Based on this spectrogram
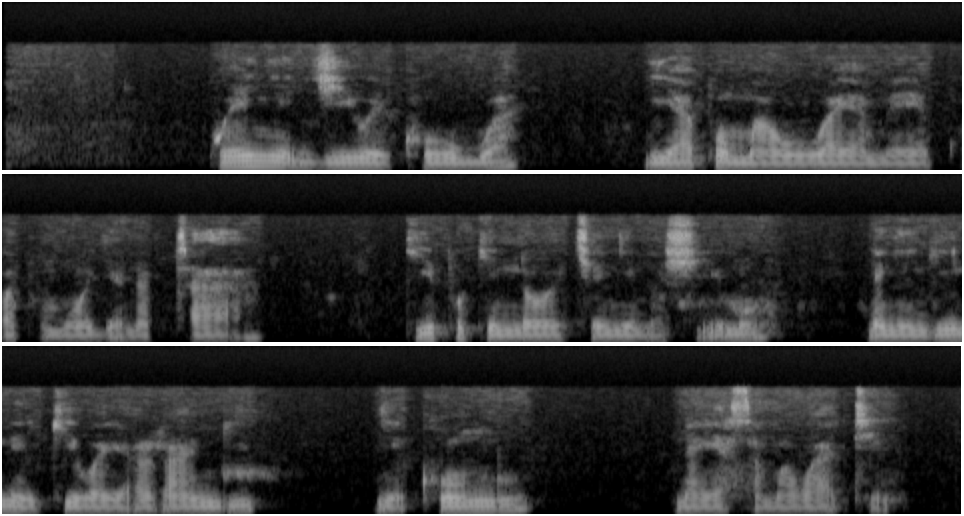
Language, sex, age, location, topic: Swahili, male, 18-24, Mombasa, government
